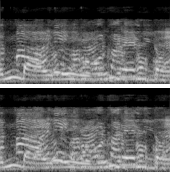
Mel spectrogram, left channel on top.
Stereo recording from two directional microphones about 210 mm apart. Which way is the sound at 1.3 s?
35° right (ahead or behind).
